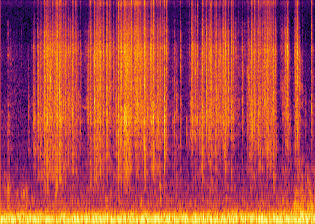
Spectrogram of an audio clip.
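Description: Passenger train running, heard from inside the carriage as a steady low rumble. From about half a second in to about five and a half seconds, a dense crackling and clicking sits over the rumble.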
